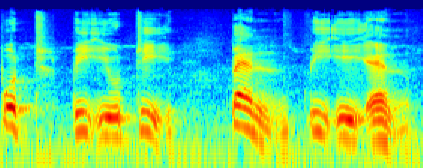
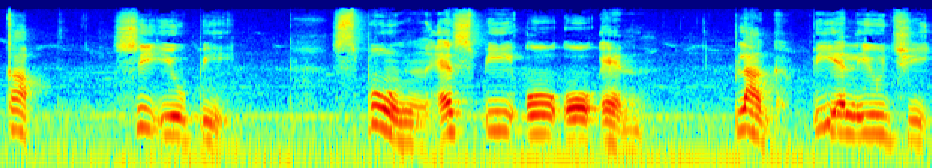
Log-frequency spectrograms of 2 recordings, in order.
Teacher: শব্দের গোড়ায় ও স্বরধ্বনির আগে কিংবা দুটো স্বরধ্বনির মাঝখানে যে পি বসে তার উচ্চারণ PH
